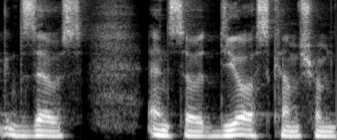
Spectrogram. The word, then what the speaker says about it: Zeus: Spanish just comes from Zeus right you've heard Zeus the correct pronunciation is more like zos and so dios comes from zos but we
